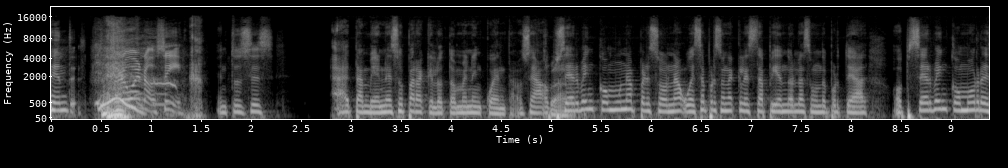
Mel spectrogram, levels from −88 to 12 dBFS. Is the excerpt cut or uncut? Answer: cut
